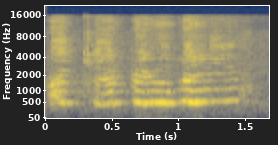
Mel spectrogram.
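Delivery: sobbing, crying wail, very high-pitched.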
